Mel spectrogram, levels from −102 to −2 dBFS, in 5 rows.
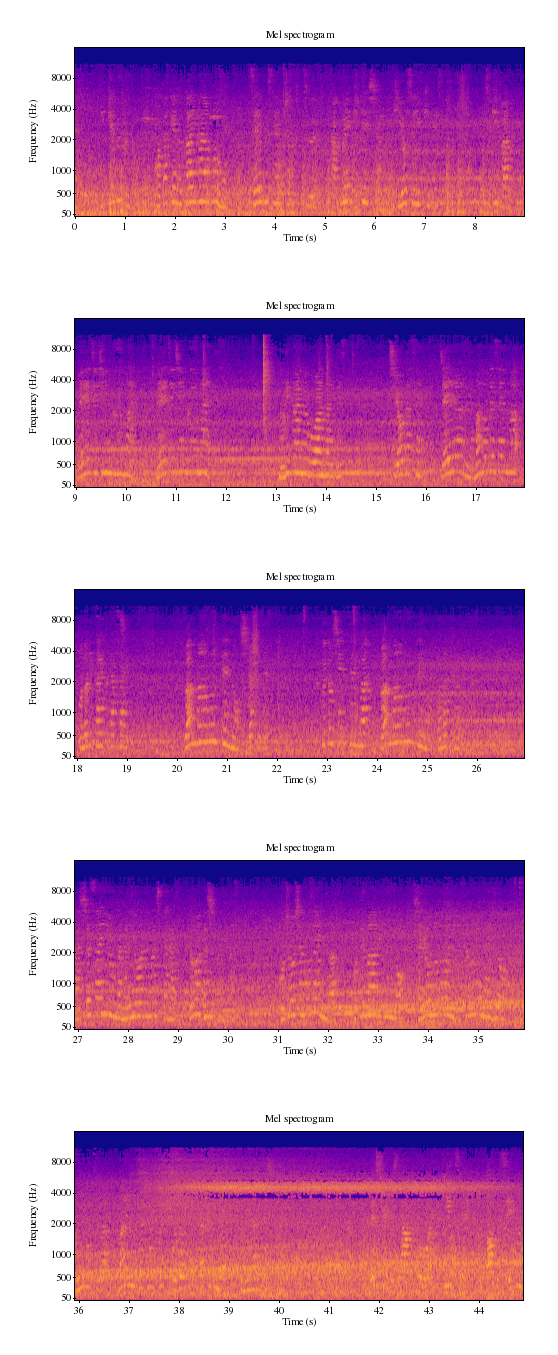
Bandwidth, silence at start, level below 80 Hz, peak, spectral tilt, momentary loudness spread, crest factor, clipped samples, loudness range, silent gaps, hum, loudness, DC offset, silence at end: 11.5 kHz; 0 s; -40 dBFS; -10 dBFS; -6 dB/octave; 10 LU; 18 dB; under 0.1%; 7 LU; none; none; -28 LUFS; under 0.1%; 0 s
